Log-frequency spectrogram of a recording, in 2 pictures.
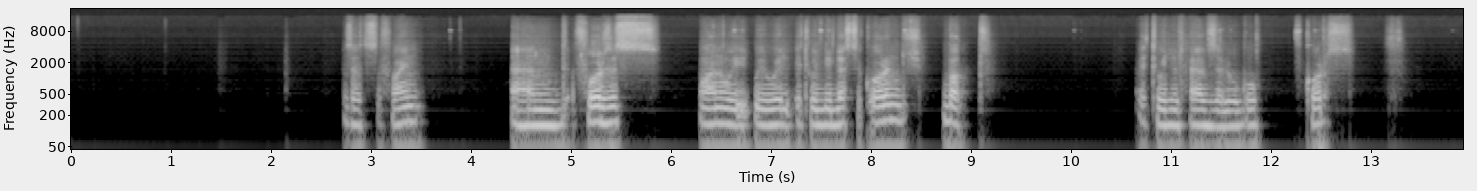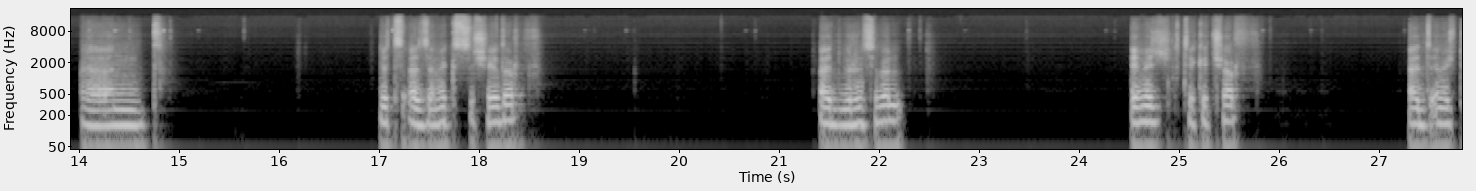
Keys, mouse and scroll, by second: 1.5 scroll up 1, 2.5 scroll down 2, 3.7 click, 4.1 Tab, 4.9 KP_7, 6.6 click, 7.5-8.5 drag, 9.0 Tab, 10.0 click, 11.5-13.1 drag, 13.1-13.7 scroll down 4, 13.8 alt+shift+middle click, 14.3 alt+shift+middle click, 14.8 click, 15.2 click, 16.2 n, 16.7 shift+a, 20.6 click, 22.2 click, 22.8-23.5 drag, 27.2-27.8 drag.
